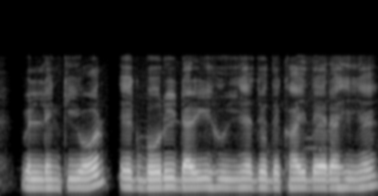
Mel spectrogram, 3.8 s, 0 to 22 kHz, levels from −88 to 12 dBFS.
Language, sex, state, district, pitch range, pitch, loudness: Hindi, male, Uttar Pradesh, Hamirpur, 125-130 Hz, 125 Hz, -17 LUFS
